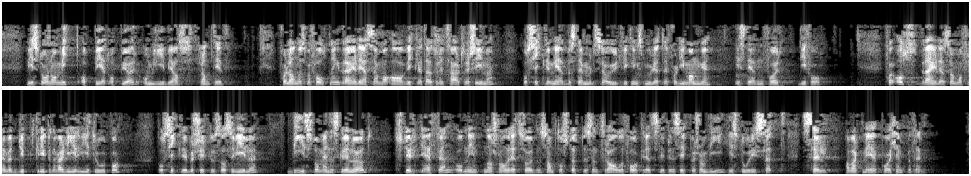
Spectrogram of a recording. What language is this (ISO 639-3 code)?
nob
